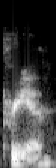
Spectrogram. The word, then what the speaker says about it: Priya: I guess pardon me is it prio like Prius or Pria I want to make sure I get it right I think it's free yeah I think yeah I think the Indian pronunciation is Priya Priya she's really cute and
